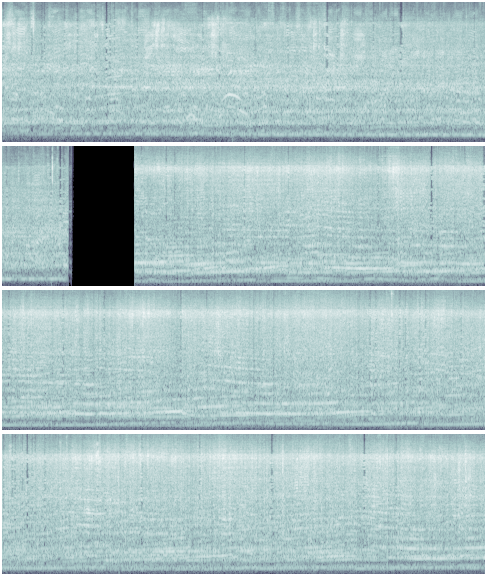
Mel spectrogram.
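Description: Racing car engines roar and whine loudly as cars speed past.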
